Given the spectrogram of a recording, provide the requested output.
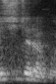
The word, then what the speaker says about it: Caesar: 카이사르. 영어로 시저라고 읽어.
